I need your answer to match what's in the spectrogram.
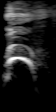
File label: woo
